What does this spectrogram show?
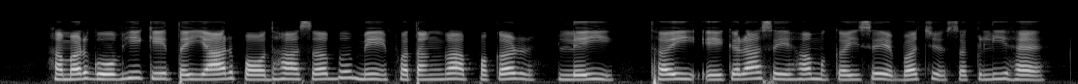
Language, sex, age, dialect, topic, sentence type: Magahi, female, 31-35, Western, agriculture, question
